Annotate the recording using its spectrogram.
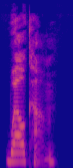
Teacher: Notice that the stress is on the first syllable.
